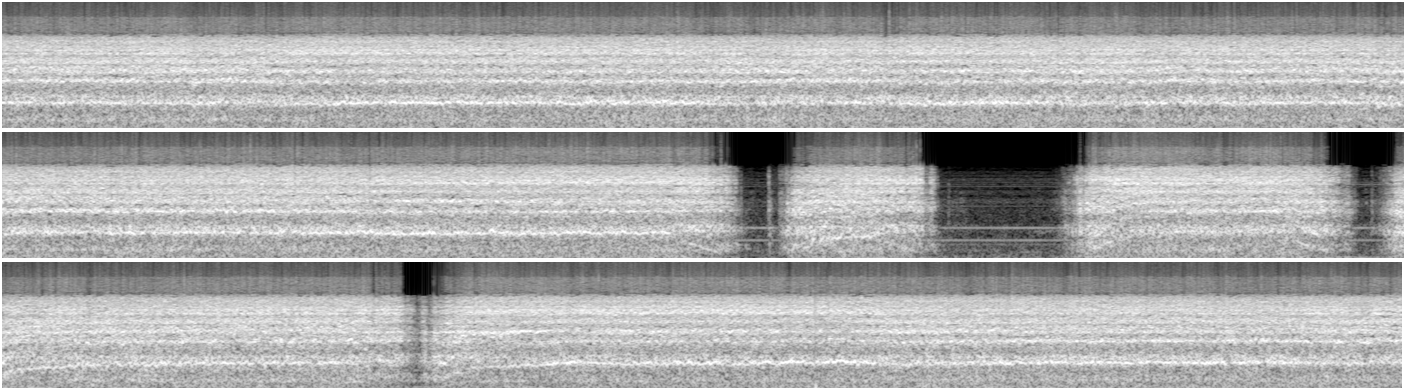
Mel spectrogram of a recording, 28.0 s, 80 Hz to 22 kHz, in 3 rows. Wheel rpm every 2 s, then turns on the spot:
230, 230, 230, 220, 230, 230, 200, 60, 120, 130, 160, 210, 230, 230.
none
